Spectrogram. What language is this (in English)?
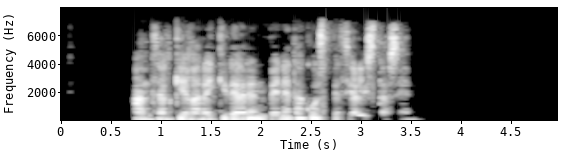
Basque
